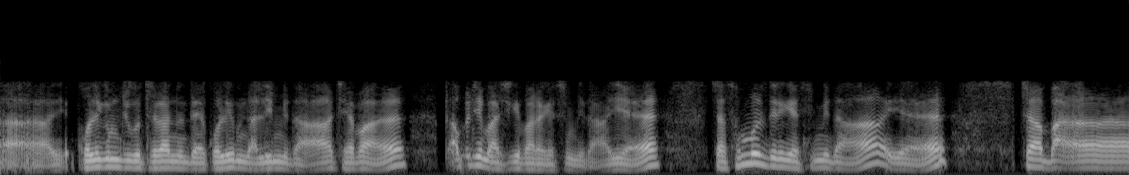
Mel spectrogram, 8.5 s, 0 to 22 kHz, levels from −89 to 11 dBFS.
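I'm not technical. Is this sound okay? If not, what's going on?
No. The whole recording has been squeezed through the AMR narrowband mobile codec, the system older mobile networks use to shrink speech. It cuts everything above 4 kHz, so the voice sounds muffled and boxy. Here the squeezing is strong enough to hear plainly: the voice takes on a buzzy, synthetic edge. Unlike ordinary muffling from a poor microphone, that artificial buzz tells you a phone codec is rebuilding the speech rather than simply dulling it.

There is also one lost AMR speech frame, from about 3.46 to 3.53 s. A single 20 ms chunk of the call failed to arrive intact, so the phone guessed the missing bit by repeating what came just before at lower volume. You hear a brief dip or wobble, and the voice sounds a little rough for a moment as it recovers. A plain dropout would be a hard silence or click. This is a brief, smeared stumble instead.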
